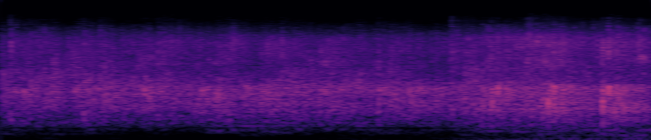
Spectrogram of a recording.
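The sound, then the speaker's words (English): An audience claps steadily for the worship team during a sermon, a dense wash of many hands forming a continuous, fairly loud applause that swells slightly toward the end, with no one speaking over it. “Oh, before I get on to that, hands to the worship team again.”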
